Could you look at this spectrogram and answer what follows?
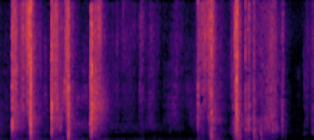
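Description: Oracle cards from the Oracle des êtres deck are shuffled in a few quick, crisp riffling bursts, then pause before a last pair of flicks as a card is drawn, close and fairly soft.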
